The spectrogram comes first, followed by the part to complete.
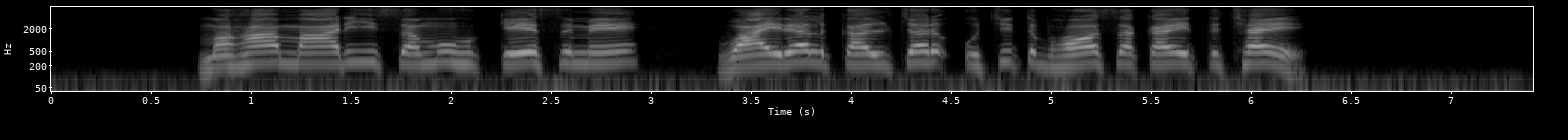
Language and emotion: Maithili, neutral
